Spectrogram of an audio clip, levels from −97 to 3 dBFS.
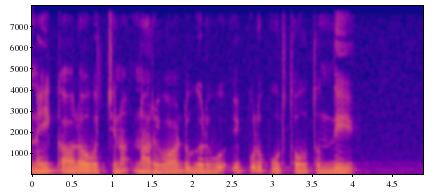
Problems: none marked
